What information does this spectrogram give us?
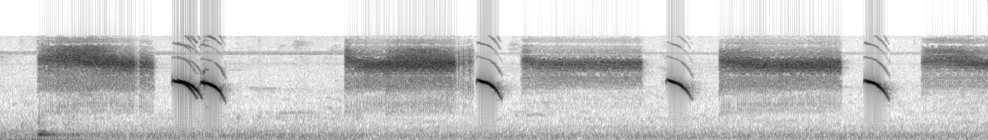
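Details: Bar-winged prinia sounds played to lure birds for trapping: alternating harsh buzzy bursts and sharp down-slurred whistles, the whistles repeated roughly every one to two seconds, once as a quick double.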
